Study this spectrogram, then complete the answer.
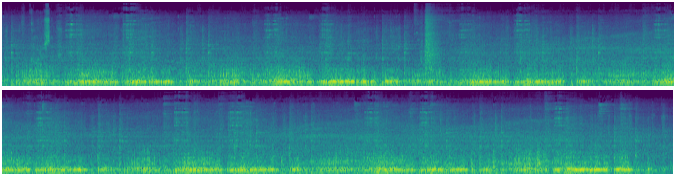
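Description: An electric passenger train pulls out of Manchester Piccadilly for London Euston, with loud continuous rumbling and a steady rhythmic clatter of wheels over rail joints, plus a brief squeal partway through. A voice talks faintly beneath it.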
